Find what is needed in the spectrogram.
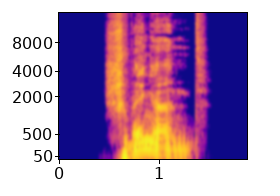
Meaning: present participle of schwängern
- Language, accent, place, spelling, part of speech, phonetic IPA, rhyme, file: German, Germany, Berlin, schwängernd, verb, [ˈʃvɛŋɐnt], -ɛŋɐnt, De-schwängernd.ogg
